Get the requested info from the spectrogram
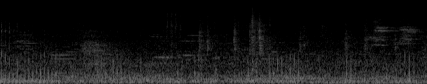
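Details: Cat purring as a low, even rumble under scattered light clicks, brief tonal blips and soft rustling noise.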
